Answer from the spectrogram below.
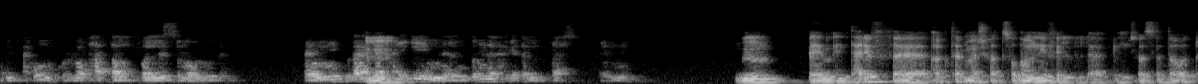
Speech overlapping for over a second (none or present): none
